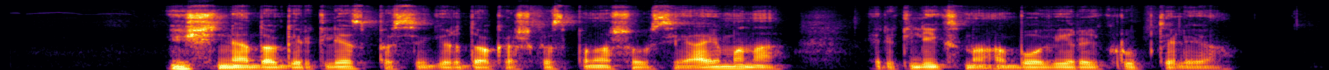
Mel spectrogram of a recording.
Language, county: Lithuanian, Alytus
